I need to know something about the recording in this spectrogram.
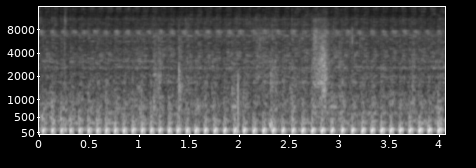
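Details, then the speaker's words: Yamaha Vega ZR after piston and camshaft modification and valve guide replacement, engine warm, no longer smoking: even solid single-cylinder thump, no knocks or rattles; normal idle. "Suaranya sudah mantep dan nggak ngebul."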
